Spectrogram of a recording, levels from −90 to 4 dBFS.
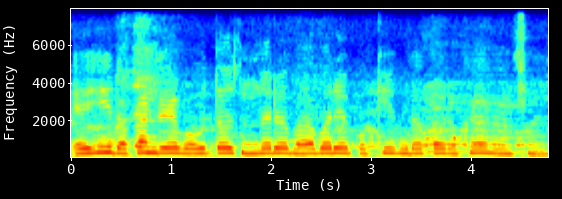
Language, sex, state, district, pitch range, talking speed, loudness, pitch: Odia, female, Odisha, Malkangiri, 255-280 Hz, 100 wpm, -15 LUFS, 265 Hz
